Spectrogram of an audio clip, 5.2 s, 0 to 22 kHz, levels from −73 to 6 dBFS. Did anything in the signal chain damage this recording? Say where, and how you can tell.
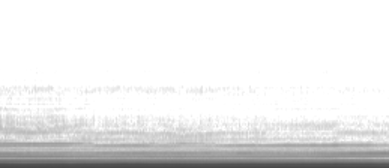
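No, nothing in the signal chain audibly damaged this music; level, continuity and bandwidth hold steady throughout with no sign of a stage having left its mark on the signal.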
